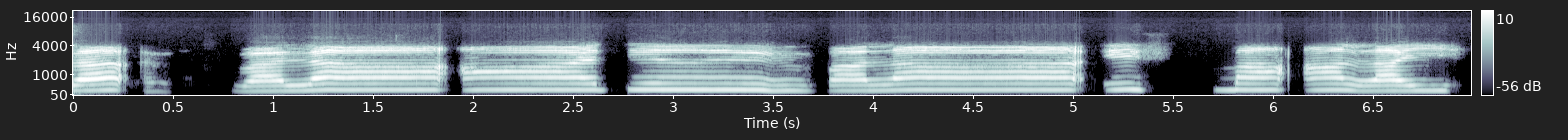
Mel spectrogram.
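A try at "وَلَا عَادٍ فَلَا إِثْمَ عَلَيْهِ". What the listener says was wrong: Alaihnya jadi panjang, jadi madlin. Alaih gitu ya. Jadi panjang.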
